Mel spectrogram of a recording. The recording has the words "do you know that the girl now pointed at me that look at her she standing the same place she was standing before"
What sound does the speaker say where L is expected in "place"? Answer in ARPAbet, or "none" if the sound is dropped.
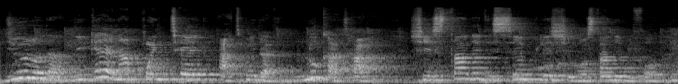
L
